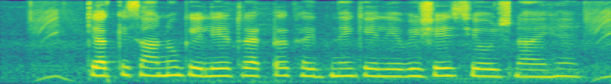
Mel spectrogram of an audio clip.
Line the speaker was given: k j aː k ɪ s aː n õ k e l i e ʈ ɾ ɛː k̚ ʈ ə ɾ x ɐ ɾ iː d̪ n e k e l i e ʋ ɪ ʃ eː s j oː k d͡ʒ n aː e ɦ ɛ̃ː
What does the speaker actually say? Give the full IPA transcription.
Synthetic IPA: k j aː k ɪ s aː n õ k e l i e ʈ ɾ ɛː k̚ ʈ ə ɾ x ɐ ɾ iː d̪ n e k e l i e ʋ ɪ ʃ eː ʃ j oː d͡ʒ n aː e ɦ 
